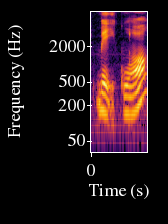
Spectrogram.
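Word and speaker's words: 美国: 한어병은 보고 메이고 메고어 삼성 뒤에 2성이 오니까 앞에 삼성은 몇 성으로 그렇죠? 반삼성으로 바뀌죠. 반삼성 메이 내려갔다. 바로 꼬어 이성으로 올리시면 됩니다. 메이 꼬어 하면요 미국이 되겠죠.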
